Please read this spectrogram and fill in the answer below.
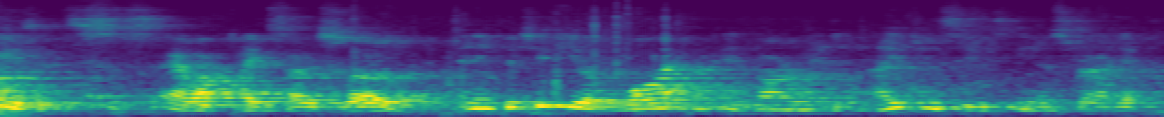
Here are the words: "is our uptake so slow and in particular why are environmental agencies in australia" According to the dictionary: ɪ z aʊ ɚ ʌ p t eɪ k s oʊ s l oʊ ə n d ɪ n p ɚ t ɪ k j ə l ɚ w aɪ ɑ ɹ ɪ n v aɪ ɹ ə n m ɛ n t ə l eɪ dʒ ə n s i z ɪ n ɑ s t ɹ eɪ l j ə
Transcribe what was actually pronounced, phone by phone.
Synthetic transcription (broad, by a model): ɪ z aʊ ɚ ʌ p t eɪ k s oʊ s l oʊ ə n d ɪ n p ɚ t ɪ k j l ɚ w aɪ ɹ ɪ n v aɪ ɹ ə n m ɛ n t l eɪ dʒ ə n s i z ɪ n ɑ s t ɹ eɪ l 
